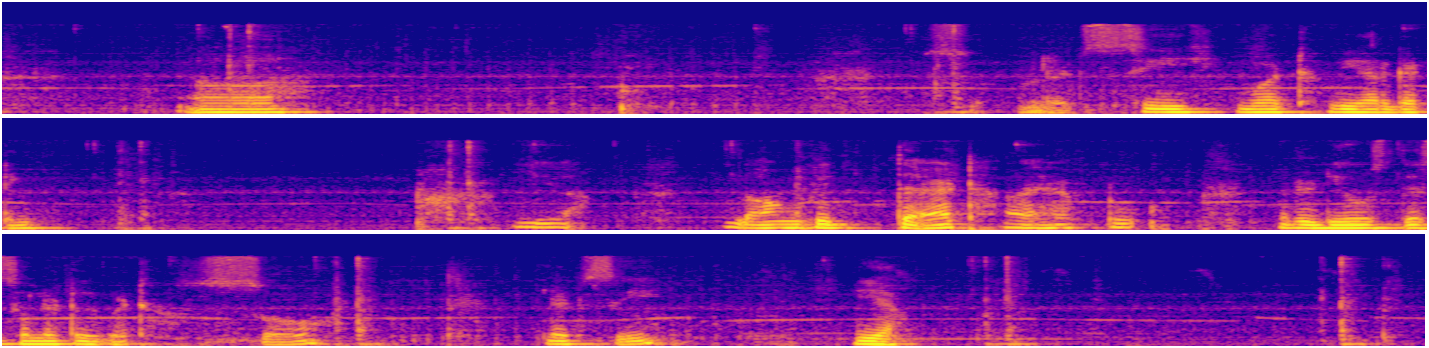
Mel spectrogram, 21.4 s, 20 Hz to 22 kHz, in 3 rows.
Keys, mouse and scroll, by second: 1.1 space, 4.7 space, 7.7 space, 9.4 space, 15.9 space, 19.2 space, 20.9 space.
